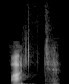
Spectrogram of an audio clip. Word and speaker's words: bought: La U, G, H en medio de esta palabra no se pronuncia. Esto se pronuncia bought, que es el pasado de comprar.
